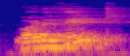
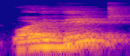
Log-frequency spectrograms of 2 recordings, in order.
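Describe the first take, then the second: No difference in how they are said.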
